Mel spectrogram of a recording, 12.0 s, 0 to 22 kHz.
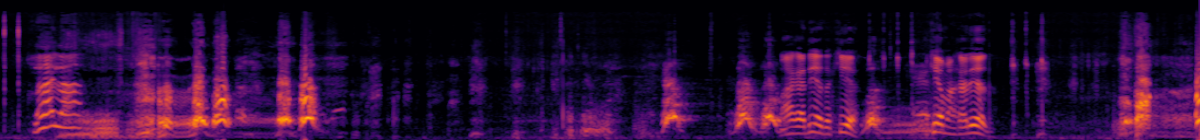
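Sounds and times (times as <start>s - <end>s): dog barking: 1.6s - 3.3s, 6.6s - 7.9s, 8.6s - 8.9s, 11.2s - 12.0s.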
